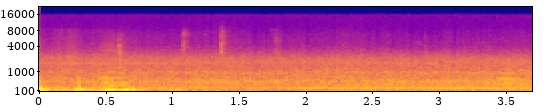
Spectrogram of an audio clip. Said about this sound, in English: Maybe we better wait till the train gets by.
